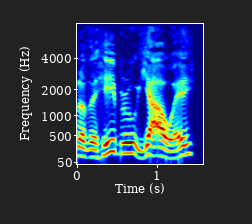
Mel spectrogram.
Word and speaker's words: Yahweh: The name was pronounced Yahweh. It was all in German, would be Yahweh. The W is pronounced like a V, as it was in Hebrew.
